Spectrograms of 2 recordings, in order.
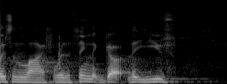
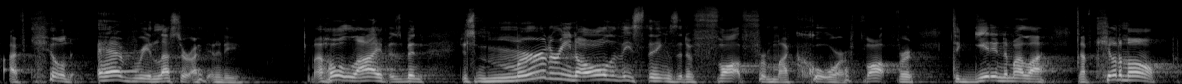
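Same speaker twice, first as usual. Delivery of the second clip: impassioned anguish; 2 semitones higher, 4 dB louder than usual. Acted. Imprisoned John looking back on his life, impassioned. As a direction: pour out a desperate protest, rising to the end. Voicing John's anguish in prison.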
